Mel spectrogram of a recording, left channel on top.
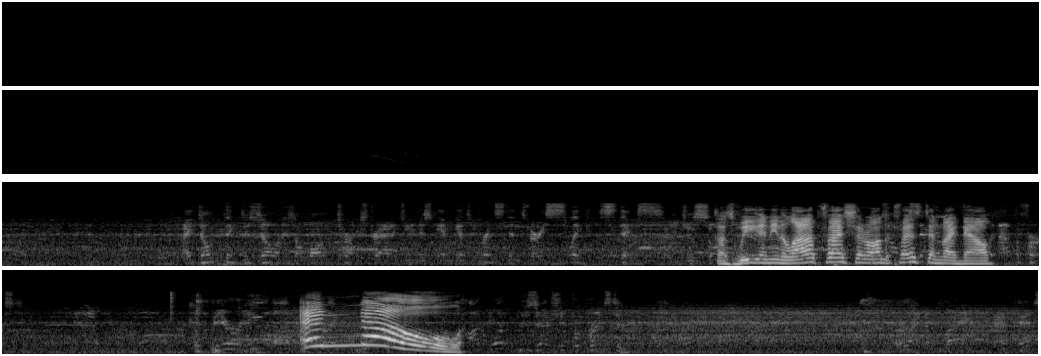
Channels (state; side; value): silent; left; 57 dB below the other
